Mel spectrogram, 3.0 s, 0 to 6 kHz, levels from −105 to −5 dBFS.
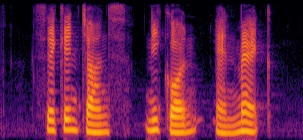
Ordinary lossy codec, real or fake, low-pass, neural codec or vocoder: Opus, 64 kbps; real; 5.4 kHz; none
